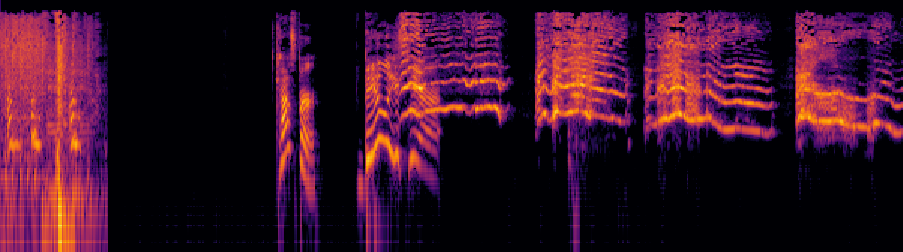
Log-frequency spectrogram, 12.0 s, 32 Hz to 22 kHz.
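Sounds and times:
small dog howling: 5.4 - 12.0.

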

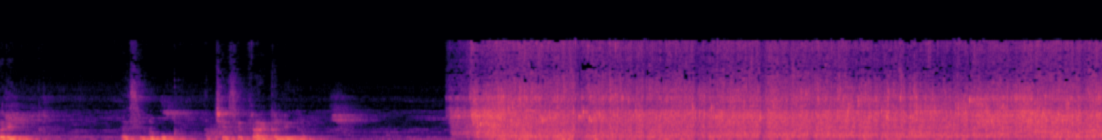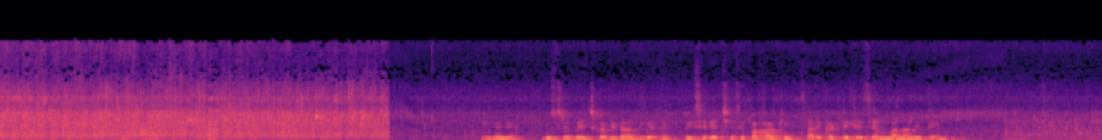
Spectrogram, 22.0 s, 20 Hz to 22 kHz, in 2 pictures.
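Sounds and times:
cutlets deep-frying in hot oil: 4.5 - 22.0.

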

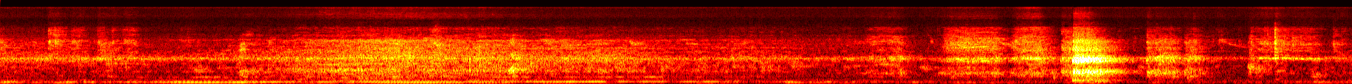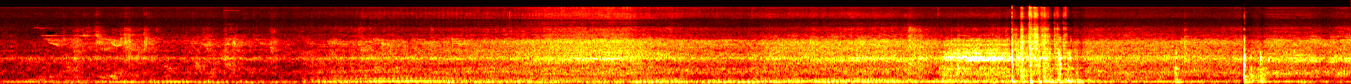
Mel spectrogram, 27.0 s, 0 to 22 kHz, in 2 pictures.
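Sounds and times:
engine humming: 0.0 - 27.0.

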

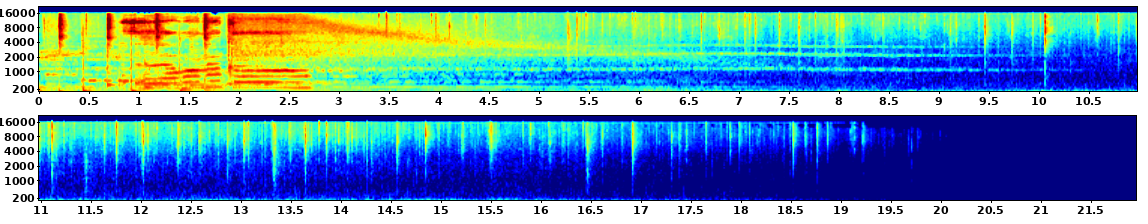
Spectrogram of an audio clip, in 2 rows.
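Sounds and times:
low rumble of flames: 2.8 - 19.8
bonfire pops and snaps: 3.5 - 19.8.

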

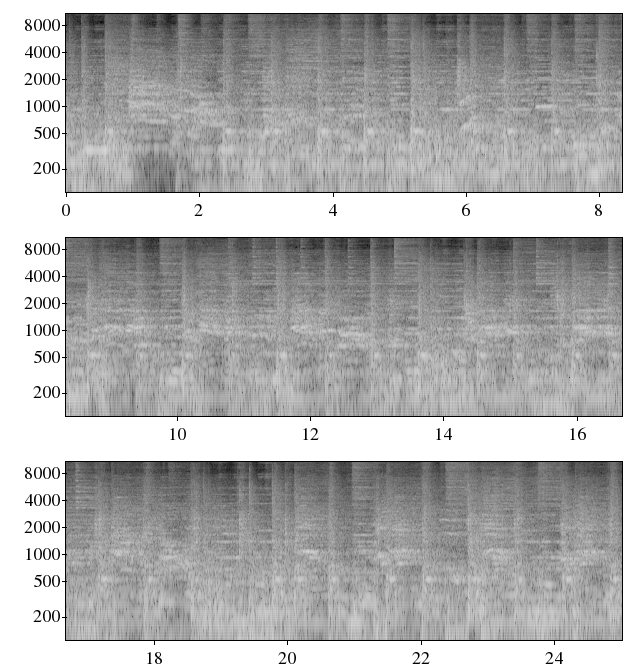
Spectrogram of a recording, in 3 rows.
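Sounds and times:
gospel choir singing: 0.0 - 25.0
keyboard accompaniment: 0.0 - 25.0
hand claps: 17.1 - 17.4, 18.6 - 20.1.

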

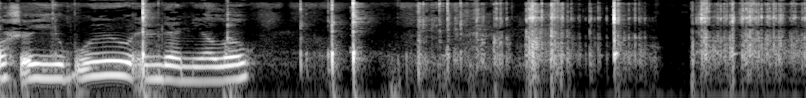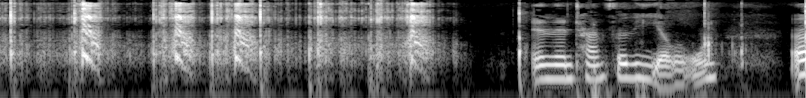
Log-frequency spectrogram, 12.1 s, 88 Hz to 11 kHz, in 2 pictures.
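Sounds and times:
plastic bricks clicking: 2.2 - 10.0
plastic scraping and rubbing: 2.9 - 9.6.

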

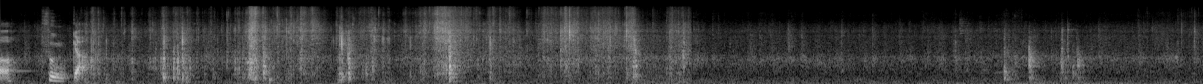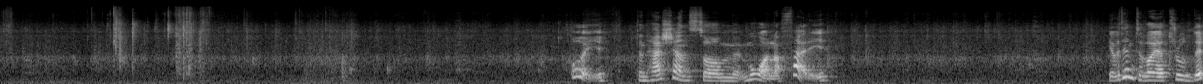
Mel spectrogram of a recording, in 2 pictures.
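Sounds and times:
plastic packaging crinkling: 0.5 - 7.0, 10.8 - 15.8.

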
